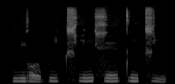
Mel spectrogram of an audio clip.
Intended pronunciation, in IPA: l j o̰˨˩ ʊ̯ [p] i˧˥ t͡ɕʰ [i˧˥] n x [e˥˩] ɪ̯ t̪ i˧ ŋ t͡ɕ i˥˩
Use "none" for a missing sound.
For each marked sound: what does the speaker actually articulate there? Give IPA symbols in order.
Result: p, i˧˥, e˧˥

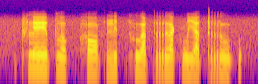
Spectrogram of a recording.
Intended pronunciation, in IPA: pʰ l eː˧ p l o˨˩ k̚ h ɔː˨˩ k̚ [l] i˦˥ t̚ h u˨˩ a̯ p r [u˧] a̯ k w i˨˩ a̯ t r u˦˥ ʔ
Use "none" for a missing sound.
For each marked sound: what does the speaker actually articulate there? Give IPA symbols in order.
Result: n, ɯ˧

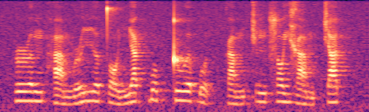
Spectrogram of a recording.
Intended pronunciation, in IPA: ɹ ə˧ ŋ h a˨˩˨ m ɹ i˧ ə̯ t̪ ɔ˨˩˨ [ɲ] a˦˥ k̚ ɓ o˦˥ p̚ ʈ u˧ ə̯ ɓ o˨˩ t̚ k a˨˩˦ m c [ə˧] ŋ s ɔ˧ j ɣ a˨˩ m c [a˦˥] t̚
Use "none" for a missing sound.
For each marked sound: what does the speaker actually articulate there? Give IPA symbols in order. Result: ɲ, ə˧, a˦˥

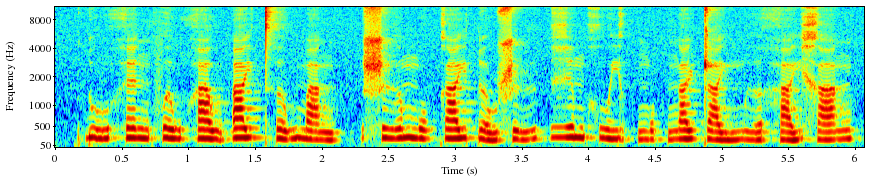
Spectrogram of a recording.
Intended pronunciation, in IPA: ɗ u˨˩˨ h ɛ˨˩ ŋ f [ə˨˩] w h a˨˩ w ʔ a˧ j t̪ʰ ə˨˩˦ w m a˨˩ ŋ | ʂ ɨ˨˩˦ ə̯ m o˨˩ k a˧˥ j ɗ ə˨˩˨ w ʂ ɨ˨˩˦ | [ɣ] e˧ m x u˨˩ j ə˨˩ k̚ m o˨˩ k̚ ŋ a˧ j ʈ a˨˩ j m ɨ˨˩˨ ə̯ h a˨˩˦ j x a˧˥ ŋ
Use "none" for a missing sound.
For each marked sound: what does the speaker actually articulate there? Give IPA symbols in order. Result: ə˨˩, ɣ

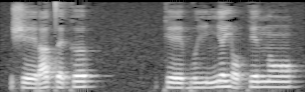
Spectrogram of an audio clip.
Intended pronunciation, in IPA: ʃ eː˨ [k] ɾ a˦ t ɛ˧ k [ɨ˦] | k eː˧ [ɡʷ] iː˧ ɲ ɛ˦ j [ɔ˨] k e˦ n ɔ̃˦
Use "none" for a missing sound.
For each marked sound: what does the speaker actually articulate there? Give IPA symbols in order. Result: none, ə˦, ɡʷ, ɔ˨

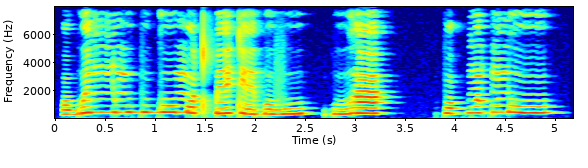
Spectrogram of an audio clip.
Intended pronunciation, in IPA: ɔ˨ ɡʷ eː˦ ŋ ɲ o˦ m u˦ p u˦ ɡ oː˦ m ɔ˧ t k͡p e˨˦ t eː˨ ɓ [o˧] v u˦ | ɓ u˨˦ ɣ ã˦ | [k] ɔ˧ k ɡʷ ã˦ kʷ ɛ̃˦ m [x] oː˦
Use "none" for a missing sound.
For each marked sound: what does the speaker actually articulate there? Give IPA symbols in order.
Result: o˧, p, ɣ

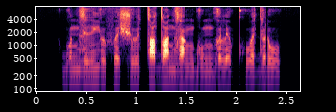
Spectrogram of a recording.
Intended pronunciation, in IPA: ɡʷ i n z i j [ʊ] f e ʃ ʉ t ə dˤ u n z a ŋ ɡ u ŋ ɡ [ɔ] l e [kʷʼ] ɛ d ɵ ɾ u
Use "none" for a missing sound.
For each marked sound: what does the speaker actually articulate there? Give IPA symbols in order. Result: ʉ, ə, kʷʰ

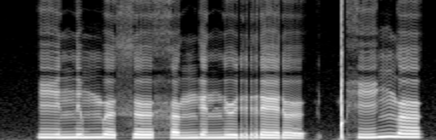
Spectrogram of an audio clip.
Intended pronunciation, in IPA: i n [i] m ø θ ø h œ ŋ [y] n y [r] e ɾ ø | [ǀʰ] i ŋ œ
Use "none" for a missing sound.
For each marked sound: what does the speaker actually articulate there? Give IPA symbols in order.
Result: i, e, r, ǃʰ

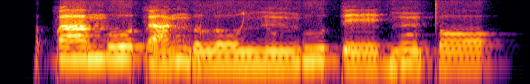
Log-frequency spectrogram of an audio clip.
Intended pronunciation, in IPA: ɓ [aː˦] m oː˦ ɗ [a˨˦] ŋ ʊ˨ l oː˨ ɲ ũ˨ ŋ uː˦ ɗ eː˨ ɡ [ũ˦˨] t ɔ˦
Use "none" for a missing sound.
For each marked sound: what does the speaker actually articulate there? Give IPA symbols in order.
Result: aː˦, a˨˦, ũ˦˨

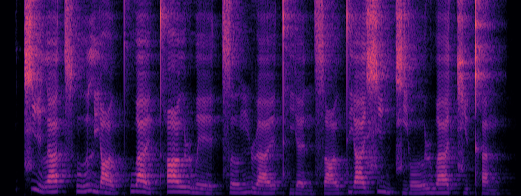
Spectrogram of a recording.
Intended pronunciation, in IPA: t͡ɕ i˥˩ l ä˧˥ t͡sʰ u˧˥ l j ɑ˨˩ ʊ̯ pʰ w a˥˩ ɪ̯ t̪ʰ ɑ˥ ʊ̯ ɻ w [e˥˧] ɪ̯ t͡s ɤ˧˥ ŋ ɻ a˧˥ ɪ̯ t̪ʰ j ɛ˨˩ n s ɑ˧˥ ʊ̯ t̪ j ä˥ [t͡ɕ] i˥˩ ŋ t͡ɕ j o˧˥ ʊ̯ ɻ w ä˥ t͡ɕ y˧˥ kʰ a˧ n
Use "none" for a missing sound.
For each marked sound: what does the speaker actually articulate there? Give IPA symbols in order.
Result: e˨˩, ɕ

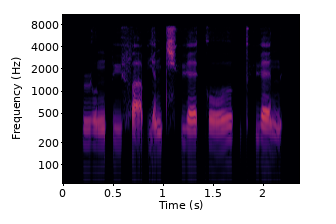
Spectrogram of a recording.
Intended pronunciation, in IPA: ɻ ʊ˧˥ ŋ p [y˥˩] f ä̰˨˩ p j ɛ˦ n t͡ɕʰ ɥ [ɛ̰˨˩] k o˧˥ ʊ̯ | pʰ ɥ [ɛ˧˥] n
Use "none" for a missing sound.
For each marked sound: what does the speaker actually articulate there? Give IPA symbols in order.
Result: y˧˥, ɛ˧˥, ɛ˥˩

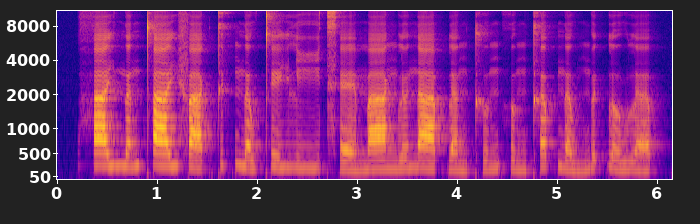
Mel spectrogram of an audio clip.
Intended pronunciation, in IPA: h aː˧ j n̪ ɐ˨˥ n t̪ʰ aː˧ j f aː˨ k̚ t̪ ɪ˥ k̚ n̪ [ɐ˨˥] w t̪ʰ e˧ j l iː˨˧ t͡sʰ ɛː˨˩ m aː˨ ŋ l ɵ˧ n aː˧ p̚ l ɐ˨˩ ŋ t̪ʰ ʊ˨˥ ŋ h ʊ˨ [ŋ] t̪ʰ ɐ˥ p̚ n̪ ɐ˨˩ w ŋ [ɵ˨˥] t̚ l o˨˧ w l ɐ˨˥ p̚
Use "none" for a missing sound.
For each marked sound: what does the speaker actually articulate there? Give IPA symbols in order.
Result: ɐ˨˥, ŋ, ɵ˥

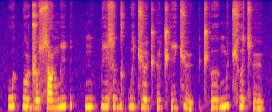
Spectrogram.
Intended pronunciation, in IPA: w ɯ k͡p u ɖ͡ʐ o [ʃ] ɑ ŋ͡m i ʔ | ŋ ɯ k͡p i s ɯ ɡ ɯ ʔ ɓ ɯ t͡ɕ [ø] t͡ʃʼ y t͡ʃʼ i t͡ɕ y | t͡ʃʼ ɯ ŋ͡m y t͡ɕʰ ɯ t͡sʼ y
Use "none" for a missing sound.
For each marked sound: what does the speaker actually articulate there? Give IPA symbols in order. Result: s, ø

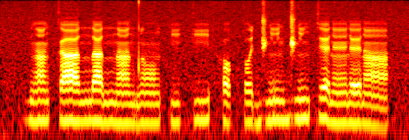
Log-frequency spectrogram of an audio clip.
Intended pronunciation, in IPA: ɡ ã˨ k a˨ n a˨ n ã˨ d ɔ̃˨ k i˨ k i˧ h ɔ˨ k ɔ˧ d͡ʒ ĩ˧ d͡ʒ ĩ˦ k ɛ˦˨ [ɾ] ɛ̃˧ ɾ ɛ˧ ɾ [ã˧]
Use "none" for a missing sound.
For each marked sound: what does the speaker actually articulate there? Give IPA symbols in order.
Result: ɾ, ã˨

